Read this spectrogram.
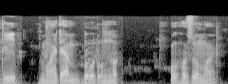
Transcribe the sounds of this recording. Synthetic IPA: ɡi | mojetiaboɦutṵnːɔ̰t | ɦos̬ʊmoj

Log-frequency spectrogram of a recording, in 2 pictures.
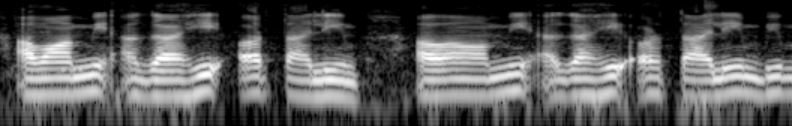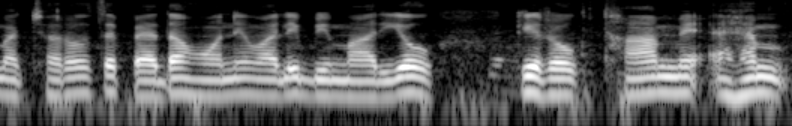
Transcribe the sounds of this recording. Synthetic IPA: ɐ̰ʋaːmiʔɐ̰ɡaːɦiʔɔːɾt̪aːliːmɐ̰ʋaːmiʔɐ̰ɡaːɦiʔɔːɾt̪aːliːmbʱimɐtːʃʰəɾõsepɛːd̪aɦoːneʋaːlibiːmaːɾijõkeɾoːɡt̪ʰaːnmẽʔɛɦɛm

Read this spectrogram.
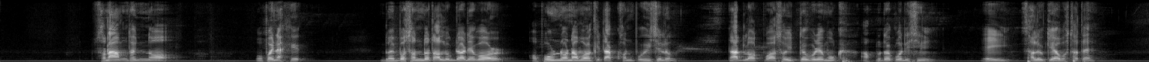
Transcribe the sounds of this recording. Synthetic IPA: sɔnamdʱɔjnːɔ | upajnaxik̚ | dɔjbɔsɔndɔtalʊk̚daɹdɛβɔɹ | ɔpuɹnɔnamɔɹkitap̚kʰɔnpoɦisilʊ̃ | tatlɔɡ̚pɔwasoɹitːɔbuɹɛmʊkʰa̰pnutɔkodisil | ejsalukijaɔbɔstʰatɛ

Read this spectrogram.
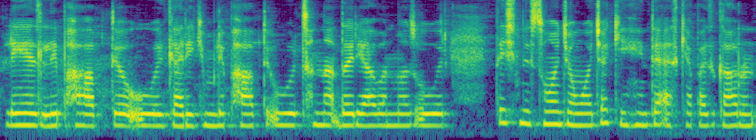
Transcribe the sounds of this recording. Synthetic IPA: leːzlipʰaːpt̪euːɾʲɡɐɾikimlipʰaːp̚t̪ḭʔuːɾʲt͡sʰɐnːad̪əɾjaːʋɐnmɐnzuːɾʲ | t̪it͡ʃʰnisõːnʲt͡ʃɐwõːt͡ʃakiɦĩnt̪eʔɐskʲaːpɐzɡaːɾun

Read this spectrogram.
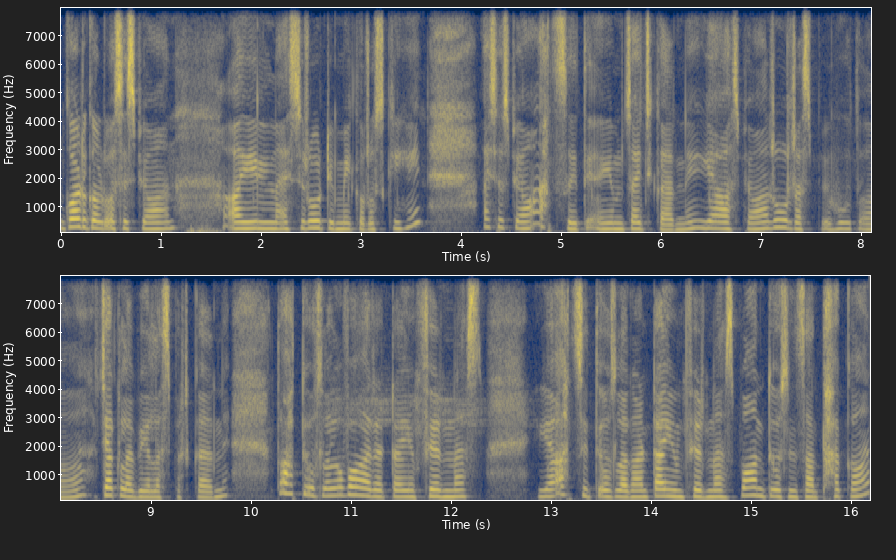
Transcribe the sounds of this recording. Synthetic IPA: ɡɔɽɡɐɽuɐ̰sɐspʲeʋaːnɐ̰jilnɐɐsiɾoːʈimekɐɾoskiɦinʲɐsʲɐspʲeʋãːnɐt̪ʰsɨt̪jimt͡sɐd͡ʒkɐɾnijaɐspʲeʋaːnɾuːlɾɐspiɦut̪t͡ʃɐklabeːlɐspʲɐʈʰkɐɾnit̪ɐt̪ioslɐɡaːnʋaːɾjaʈajimfʰiɾnɐsjaɐt̪ʰsɨt̪ios̬lɐɡaːnʈajimfʰiɾnɐsbaːnt̪iosinsaːnt̪ʰɐkaːn

